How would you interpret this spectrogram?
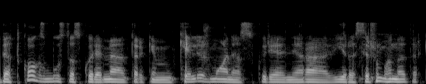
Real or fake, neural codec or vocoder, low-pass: real; none; 7.2 kHz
